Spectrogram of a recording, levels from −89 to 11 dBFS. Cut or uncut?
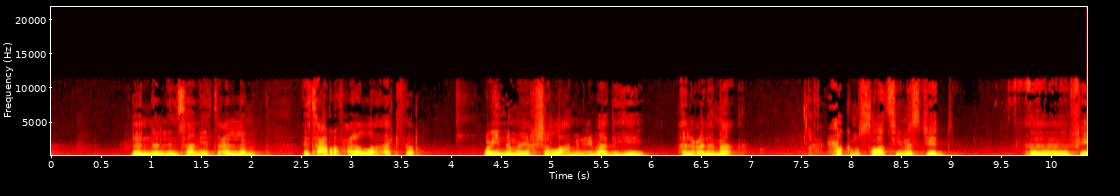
cut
